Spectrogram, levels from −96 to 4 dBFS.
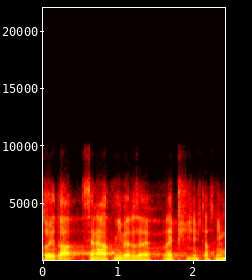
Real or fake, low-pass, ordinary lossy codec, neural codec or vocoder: fake; 7.2 kHz; Opus, 32 kbps; codec, 16 kHz, 8 kbps, FreqCodec, smaller model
